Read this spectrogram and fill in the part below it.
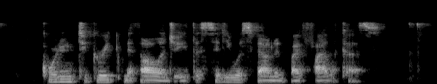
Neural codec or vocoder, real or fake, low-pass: none; real; 7.2 kHz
